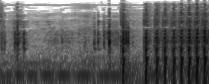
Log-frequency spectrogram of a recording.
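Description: A paintball marker fires a rapid burst of shots.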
